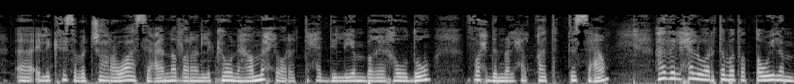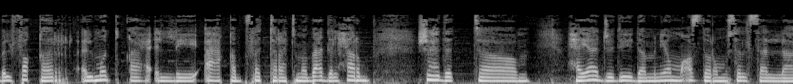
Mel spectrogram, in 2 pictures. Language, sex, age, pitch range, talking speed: Arabic, female, 20-39, 160-180 Hz, 135 wpm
